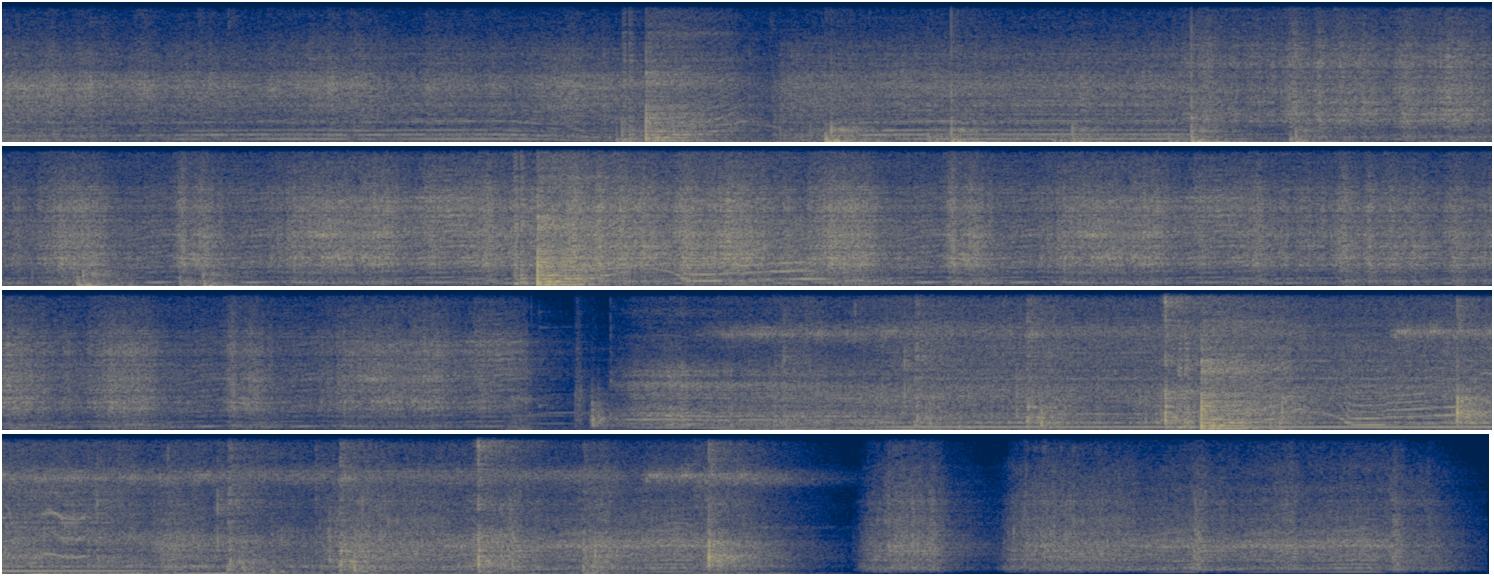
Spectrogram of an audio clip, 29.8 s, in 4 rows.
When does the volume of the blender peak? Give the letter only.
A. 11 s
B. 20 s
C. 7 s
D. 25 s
A.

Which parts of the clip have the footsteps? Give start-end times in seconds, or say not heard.
3.0-8.6, 18.4-26.3.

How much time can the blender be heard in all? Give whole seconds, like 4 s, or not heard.
30 s.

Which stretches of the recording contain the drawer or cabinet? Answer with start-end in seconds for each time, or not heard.
3.1-4.0, 10.0-11.6, 20.8-22.8.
